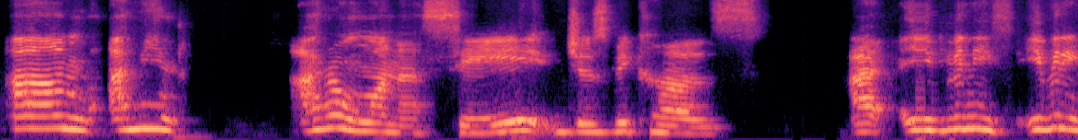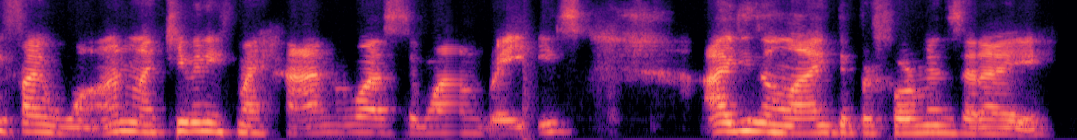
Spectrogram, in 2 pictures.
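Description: A young woman fighter answering interview questions in a halting, hesitant way with many restarts. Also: medium pitch, a bit bright. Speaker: mixed martial arts fighter.

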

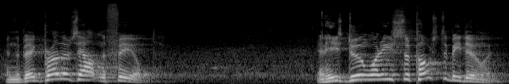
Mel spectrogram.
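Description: A man preaching a sermon in a church, telling a parable with animated voices for its characters. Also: high-pitched, moderate pace, roomy sound, slight background noise. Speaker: pastor.

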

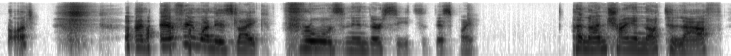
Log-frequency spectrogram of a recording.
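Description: A woman's voice: medium pitch, unhurried, dry recording. Laughing woman telling a story. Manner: lively, laughs often while telling a story. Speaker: guest paranormal investigator. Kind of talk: animated storytelling in a podcast chat.

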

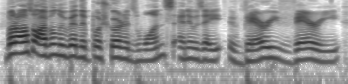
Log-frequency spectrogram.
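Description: A podcast co-host in casual chat, laid-back and halting, often restarting phrases and saying "dude.". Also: mid-range voice, lively intonation, clean tone, dry recording.

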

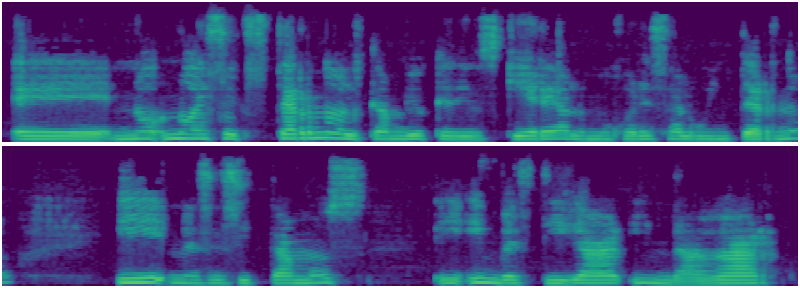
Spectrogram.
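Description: A woman preaches in an easy, conversational way, often tossing in little tag questions. Her voice sits at an ordinary middle pitch. The recording is dry and a little muffled. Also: steady tone, moderate pace, no echo. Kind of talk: casual sermon.

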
